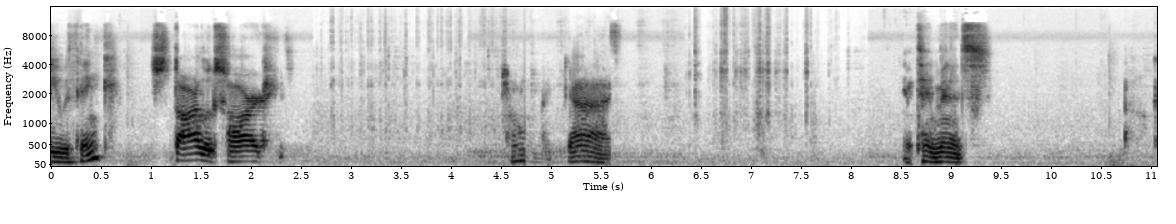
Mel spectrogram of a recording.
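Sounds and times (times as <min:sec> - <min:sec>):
needles scratching candy in tin: 0:02.6 - 0:04.8, 0:06.2 - 0:08.2
brittle sugar crackling: 0:02.7 - 0:04.8, 0:06.3 - 0:08.2.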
